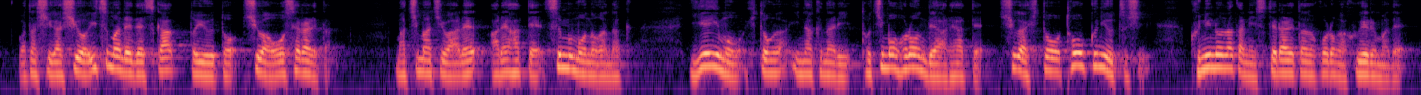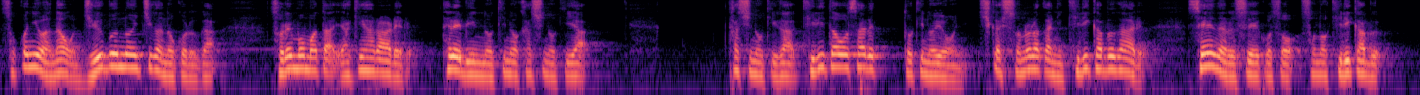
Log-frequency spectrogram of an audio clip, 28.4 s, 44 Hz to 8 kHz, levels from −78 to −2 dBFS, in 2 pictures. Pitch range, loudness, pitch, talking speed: 130-175 Hz, -24 LUFS, 145 Hz, 335 characters per minute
